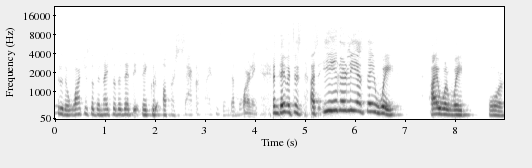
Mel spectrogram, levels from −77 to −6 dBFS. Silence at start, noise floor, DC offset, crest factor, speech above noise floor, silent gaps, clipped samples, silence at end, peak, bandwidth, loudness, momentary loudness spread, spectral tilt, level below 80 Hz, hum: 0 s; -78 dBFS; under 0.1%; 22 dB; 44 dB; none; under 0.1%; 0 s; -14 dBFS; 13.5 kHz; -33 LUFS; 19 LU; -7 dB/octave; -86 dBFS; none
